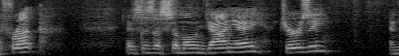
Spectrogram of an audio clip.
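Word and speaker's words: Gagné: this is a Samoan gagne jersey and that is house names pronounced not gagney Gagne this was a custom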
